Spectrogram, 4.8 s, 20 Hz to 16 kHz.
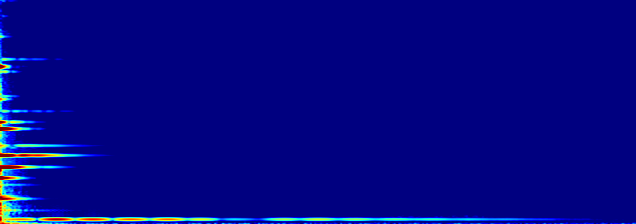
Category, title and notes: Sound effects > Other mechanisms, engines, machines
metal shop foley -035
bam, bop, crackle, fx, knock, metal, perc, pop, tink, tools, wood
